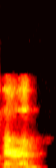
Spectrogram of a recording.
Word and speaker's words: Perrin: Hello, Perrin. Hello, everyone. Have I pronounced your name correctly?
